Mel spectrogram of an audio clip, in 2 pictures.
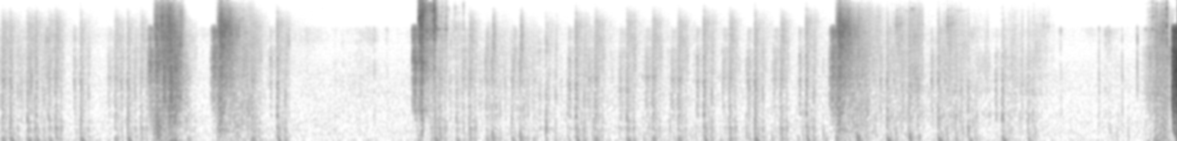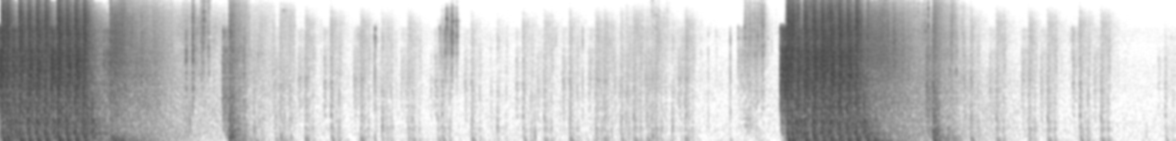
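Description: Footsteps patter quickly over a hard floor.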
